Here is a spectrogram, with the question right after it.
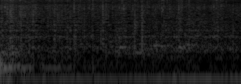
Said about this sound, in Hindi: इसे भी हम साथ ही भून लेंगे प्याजों को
